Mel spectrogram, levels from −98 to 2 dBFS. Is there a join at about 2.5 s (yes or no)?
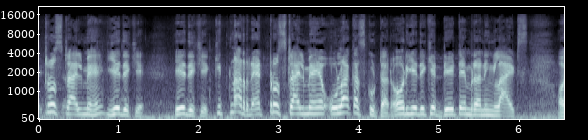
no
